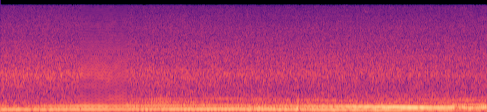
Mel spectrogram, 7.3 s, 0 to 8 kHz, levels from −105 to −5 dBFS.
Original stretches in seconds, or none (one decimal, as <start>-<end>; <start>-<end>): 0.0-1.2; 1.9-7.3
